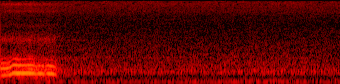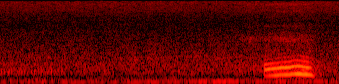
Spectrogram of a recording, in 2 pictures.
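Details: A sleeping mini Toy Poodle snores softly. Two short, whistling, nasal tones with a gentle rise and fall, about six seconds apart. Faint room hush fills the quiet gap between the breaths.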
